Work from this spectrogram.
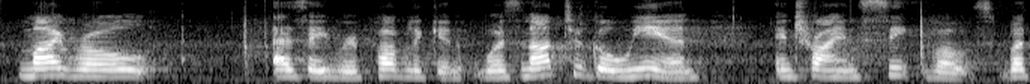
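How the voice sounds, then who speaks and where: Against noticeable background noise, a woman at medium pitch talks at a very slow pace with fairly even intonation. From Central America. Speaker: community activist. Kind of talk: panel discussion.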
